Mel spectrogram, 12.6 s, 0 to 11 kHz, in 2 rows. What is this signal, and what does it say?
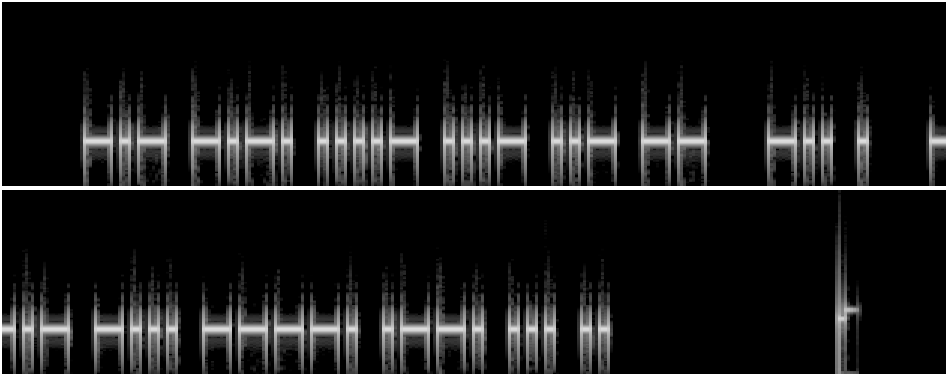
Morse code, heard as a keyed tone, about 20 wpm, 700 Hz. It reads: KC4VUM DE KB9PSI
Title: USA Callsign DE Callsign - 6 Characters - 20wpm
